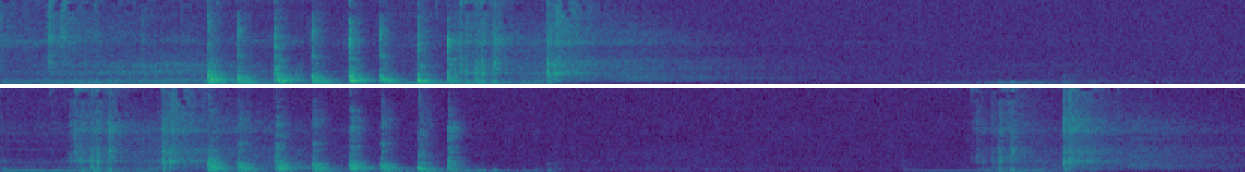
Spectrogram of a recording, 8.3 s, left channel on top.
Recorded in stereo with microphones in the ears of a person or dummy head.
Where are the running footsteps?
60° left (ahead or behind), 3 m; by 3.1 s 55° left (ahead or behind), 3 m.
